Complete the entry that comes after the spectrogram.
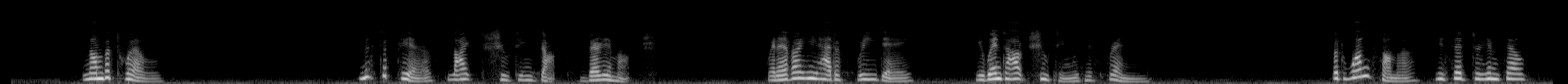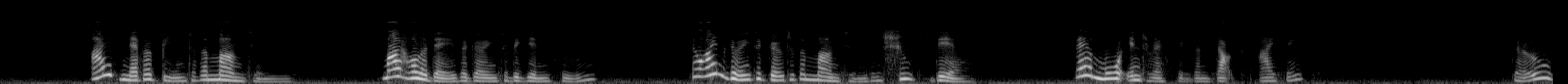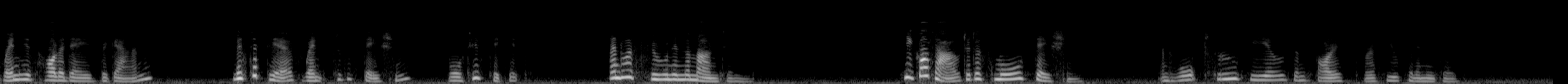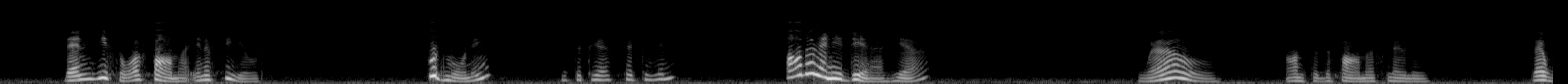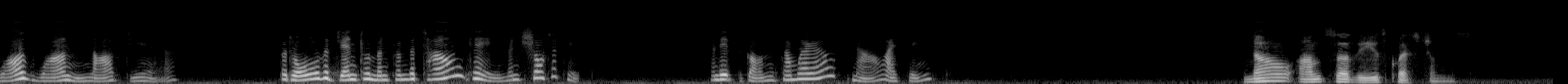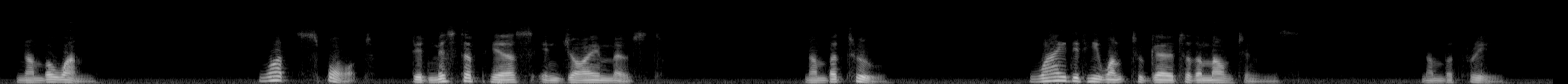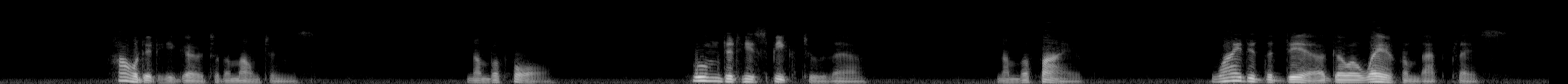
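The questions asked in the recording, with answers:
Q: What sport did Mr. Pierce enjoy most?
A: Shooting ducks

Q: Why did he want to go to the mountains?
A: He had never been there and wanted to shoot deer, which he thought more interesting than ducks

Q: How did he go to the mountains?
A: By train

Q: Whom did he speak to there?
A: A farmer

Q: Why did the deer go away from that place?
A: Because all the gentlemen from the town came and shot at it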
